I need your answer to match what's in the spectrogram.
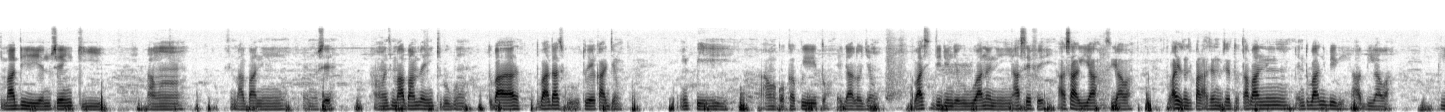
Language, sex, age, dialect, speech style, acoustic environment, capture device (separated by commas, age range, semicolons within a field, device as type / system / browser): Yoruba, male, 25-34, Nigeria - Lagos Yoruba, focused, nature, mobile / Linux / Chrome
